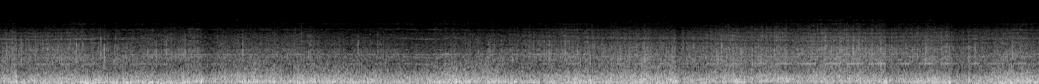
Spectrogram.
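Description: Wind buffeting the microphone and tyres rumbling on a dirt and gravel track as a 1000-watt, 48-volt electric bicycle with no suspension rides along at speed, with a faint steady whine over the noise.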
